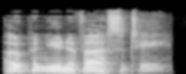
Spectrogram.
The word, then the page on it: open-university: British English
